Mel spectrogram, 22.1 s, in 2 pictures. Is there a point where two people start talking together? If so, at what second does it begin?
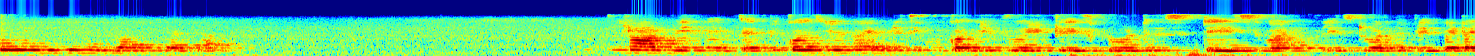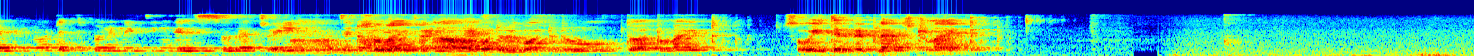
13 s

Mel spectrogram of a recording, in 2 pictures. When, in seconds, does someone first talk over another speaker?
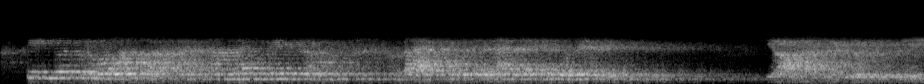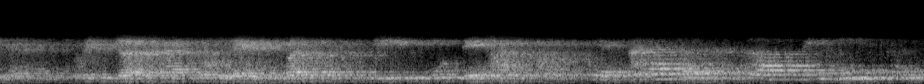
none

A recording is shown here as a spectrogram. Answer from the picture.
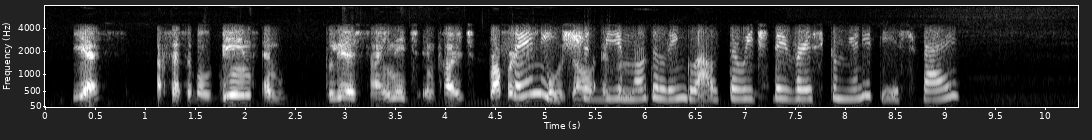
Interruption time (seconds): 5 s

